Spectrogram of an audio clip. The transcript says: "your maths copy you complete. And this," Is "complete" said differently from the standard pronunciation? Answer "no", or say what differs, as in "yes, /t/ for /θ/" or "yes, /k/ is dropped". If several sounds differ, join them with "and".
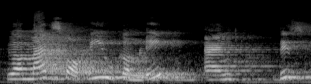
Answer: yes, /p/ is dropped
